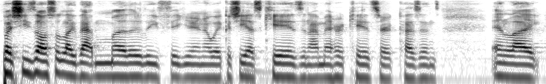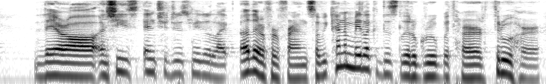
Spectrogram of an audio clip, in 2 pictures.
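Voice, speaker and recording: Casting: male podcast co-host, smooth clear voice, casual slangy storyteller who rambles. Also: mid-range voice, fairly quick, a little mellow. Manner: rambling, slangy, frequent "like" and "you know".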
